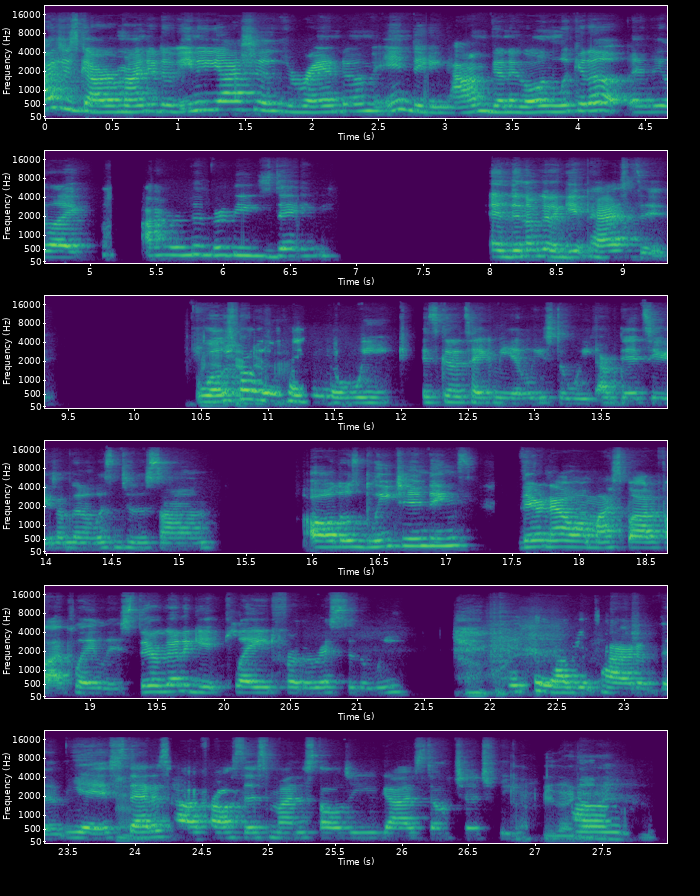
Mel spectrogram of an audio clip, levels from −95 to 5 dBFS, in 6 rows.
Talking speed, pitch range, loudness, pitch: 200 wpm, 190-255 Hz, -23 LUFS, 215 Hz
